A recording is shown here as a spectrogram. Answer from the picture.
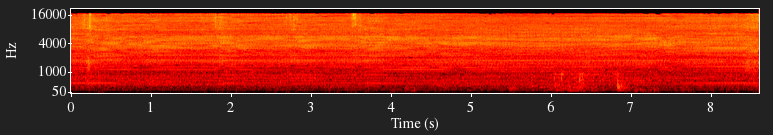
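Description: Electric hair clipper running with a steady hum, cutting hair over a comb at the back of the neck.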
